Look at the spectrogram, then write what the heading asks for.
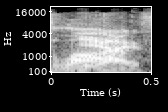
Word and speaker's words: Liv: Are you saying it right? It's live.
